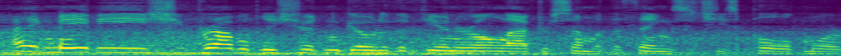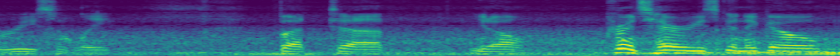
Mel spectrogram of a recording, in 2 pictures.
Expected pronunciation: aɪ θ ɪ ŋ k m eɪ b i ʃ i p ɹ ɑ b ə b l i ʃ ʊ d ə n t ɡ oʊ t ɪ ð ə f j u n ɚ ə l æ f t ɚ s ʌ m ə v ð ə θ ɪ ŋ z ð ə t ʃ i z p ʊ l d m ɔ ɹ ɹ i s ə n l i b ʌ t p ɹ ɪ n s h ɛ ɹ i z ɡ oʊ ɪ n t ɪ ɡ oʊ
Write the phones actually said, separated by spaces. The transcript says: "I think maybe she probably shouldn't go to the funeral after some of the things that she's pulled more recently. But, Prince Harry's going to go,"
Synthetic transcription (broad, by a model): aɪ θ ɪ ŋ k m eɪ b i ʃ i p ɹ ɑ b ə b l i ʃ ʊ d n ɡ oʊ t ɪ ð ə f j u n ɚ l æ f t ɚ s ʌ m ə v ð ə θ ɪ ŋ z ð ə t ʃ i z p ʊ l d m ɔ ɹ ɹ i s ə n l i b ʌ t p ɹ ɪ n s h ɛ ɹ i z ɡ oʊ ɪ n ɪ ɡ oʊ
